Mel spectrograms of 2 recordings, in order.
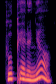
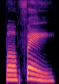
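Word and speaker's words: buffet: 부탁드립니다 오케이 렛츠 go 제일 먼저 부페는 버페이입니다 불어에서 왔어요 그래서 발음이 조금 이상한데요네 오늘은 부페 가자라고 할 때 그 부페가 버페이 페입 점심은 부페에서 먹는게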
